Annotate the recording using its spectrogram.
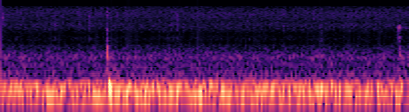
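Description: Faint, steady low background hum of room tone, with one faint tick about half a second in.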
